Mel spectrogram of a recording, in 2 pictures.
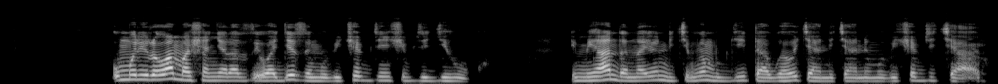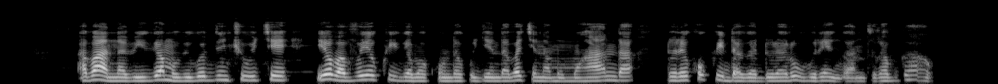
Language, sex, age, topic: Kinyarwanda, female, 18-24, education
